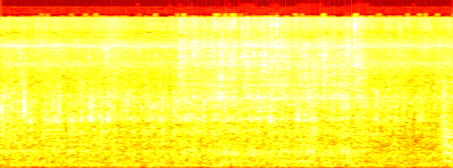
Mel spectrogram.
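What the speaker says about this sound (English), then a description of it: "Red beans are cooking away." Red kidney beans boil in a pot of water, a steady, even bubbling and hiss that runs throughout without a break.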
